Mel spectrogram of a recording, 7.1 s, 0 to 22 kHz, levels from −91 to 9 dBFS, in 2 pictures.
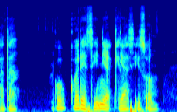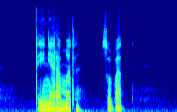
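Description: Speech with compressed frames skipped three times. The audio jumps ahead about 300 ms at 1.05 s, about 400 ms at 2.39 s, and about 150 ms from 4.93 to 4.95 s. The jumps fit whole 23.2 ms frames going missing.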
